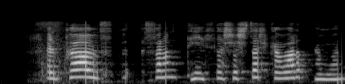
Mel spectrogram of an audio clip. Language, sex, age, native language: Icelandic, male, 11, Icelandic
